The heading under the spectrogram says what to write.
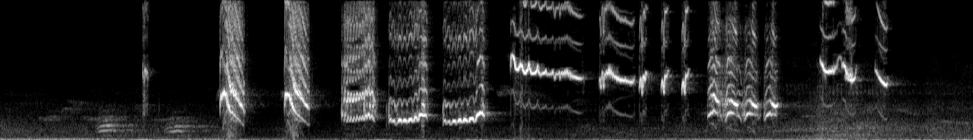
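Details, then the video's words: Energetic song of an orange-headed thrush, responding to a lure in Bali: soft low notes lead into loud buzzy rasping bursts, followed by fast high chirps and clear whistled notes. "Sangarnya Respon ANIS MERAH Langsung Nyaut Dengar Pancingan Suara Burung Ini"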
